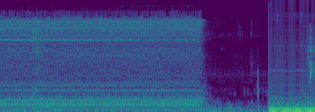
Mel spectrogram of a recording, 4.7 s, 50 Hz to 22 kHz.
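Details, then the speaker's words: Truck with Holley Sniper EFI 2 conversion, original in-tank electric fuel pump before replacement: a constant high-pitched whine with a steady, unwavering buzz, far louder than it should be; failing pump. "But I want you guys to hear what the noise the pump was making prior to me replacing it."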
